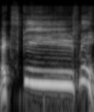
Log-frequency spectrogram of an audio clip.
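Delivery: put-on, very high, entitled, complaining voice. Joking about messaging someone with inner Karen: imitating a complaining Karen. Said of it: "my inner Karen".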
